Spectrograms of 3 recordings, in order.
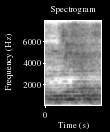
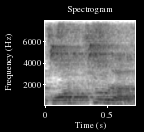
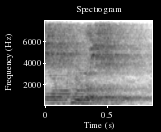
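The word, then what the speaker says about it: Corchorus: দীপক নামকরণ, প্রথমে যেটা আছে ধান, অরাইজা স্যাটিভা, অরাইজা স্যাটিভা, তারপর হচ্ছে পাট, পরচোরাস, ক্যাপসুলারিস, কর্চোরাস ক্যাপসুলারিস, এটা কোরাস না কিন্তু কর্চোরাস, উচ্চারণ হবে কর্চোরাস, কর্চোরাস ক্যাপসুলারিস।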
